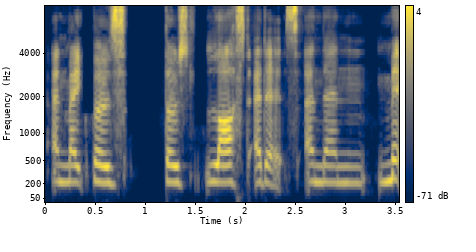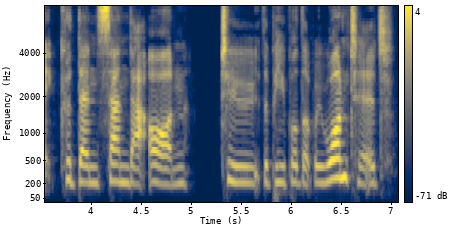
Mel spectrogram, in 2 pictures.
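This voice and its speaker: A woman's voice: medium pitch, little pitch movement, takes it slowly, no room sound, studio quality. A woman explaining her creative process earnestly and conversationally, as a guest in an interview. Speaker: podcast guest, audio drama writer.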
